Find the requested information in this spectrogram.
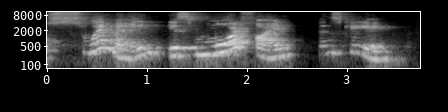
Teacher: comparing sometimes we stress the comparative adjective we are using okay the word then is less important so we don't stress it we say it quickly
